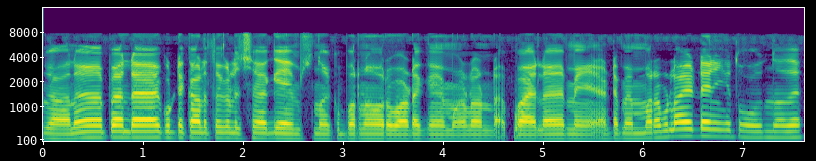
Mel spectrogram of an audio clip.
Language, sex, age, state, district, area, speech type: Malayalam, male, 18-30, Kerala, Kozhikode, urban, spontaneous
